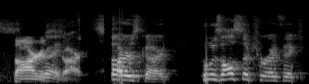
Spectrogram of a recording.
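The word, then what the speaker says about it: Skarsgård: Peter SAR Skarsgard I believe is how you pronounce itard scard who stargard it's sarsgard sarsgard who was also terrific in one of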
